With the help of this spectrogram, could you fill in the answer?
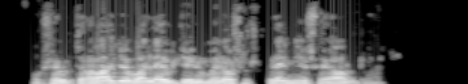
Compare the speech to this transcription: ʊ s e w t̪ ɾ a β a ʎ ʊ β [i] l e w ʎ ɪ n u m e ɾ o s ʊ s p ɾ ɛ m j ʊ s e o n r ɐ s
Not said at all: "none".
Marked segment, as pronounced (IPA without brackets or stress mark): a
